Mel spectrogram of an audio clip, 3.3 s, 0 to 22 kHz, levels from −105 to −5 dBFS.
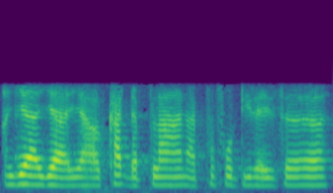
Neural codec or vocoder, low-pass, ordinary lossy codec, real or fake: none; 3.6 kHz; AAC, 24 kbps; real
